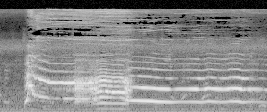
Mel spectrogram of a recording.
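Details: A pet dog howls at a phone. One sustained howl starts with a sharp rising onset, briefly turns rough and yippy, then settles into a long, steady, slowly falling tone.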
